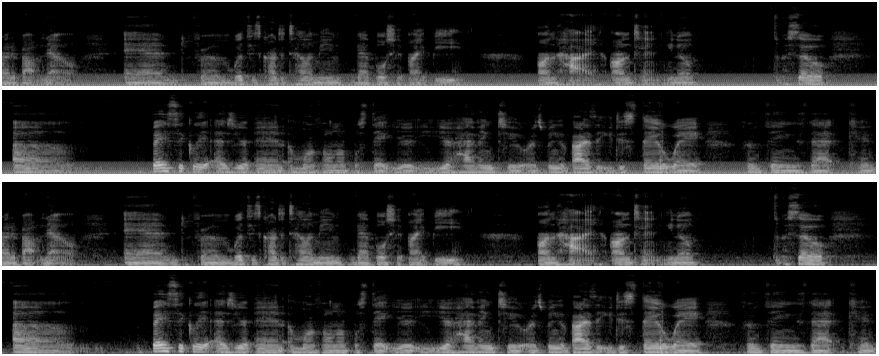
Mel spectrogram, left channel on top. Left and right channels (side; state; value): left; noise; hum, 7 dB below the sound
